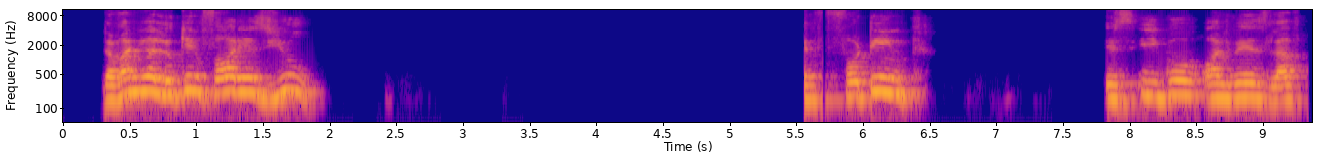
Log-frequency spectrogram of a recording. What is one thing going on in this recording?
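A man speaks calmly into a microphone over an online call, pausing between phrases.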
